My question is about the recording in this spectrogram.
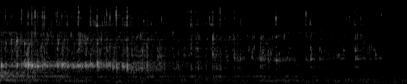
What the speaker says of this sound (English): Then I will put water in that beaker.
